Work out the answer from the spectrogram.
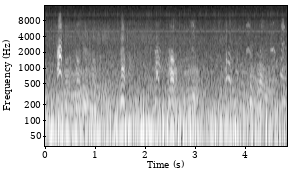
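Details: Barnacle geese on an evening walk in Arabia, Helsinki, 1 October 2014, give short, sharp yapping calls, single and in quick doubled bursts, every second or so, over a steady low rumble of distant traffic.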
